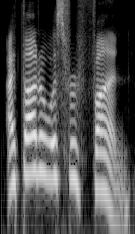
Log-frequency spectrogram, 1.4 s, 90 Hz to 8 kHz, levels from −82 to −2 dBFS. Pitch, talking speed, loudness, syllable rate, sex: 240 Hz, 265 wpm, -17 LUFS, 4.9 syllables/s, female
